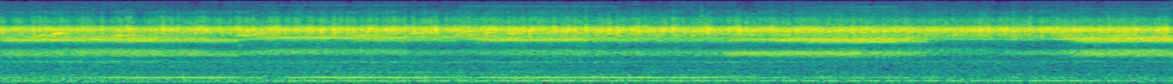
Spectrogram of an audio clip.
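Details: Tree frogs calling at night in the backwoods of North Carolina: a dense, unbroken chorus of overlapping high trills in several stacked bands, some layers dropping out and returning every few seconds, with a faint low hum underneath.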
